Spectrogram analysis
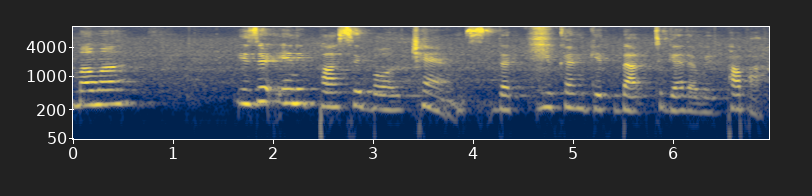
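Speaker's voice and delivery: ordinary delivery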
